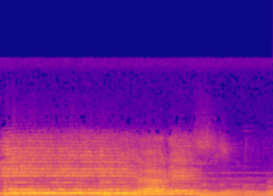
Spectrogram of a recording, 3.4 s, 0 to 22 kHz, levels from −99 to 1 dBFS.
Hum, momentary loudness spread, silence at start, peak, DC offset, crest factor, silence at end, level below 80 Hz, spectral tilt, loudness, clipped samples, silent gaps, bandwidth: none; 16 LU; 0 s; -2 dBFS; under 0.1%; 12 dB; 0 s; -46 dBFS; -5 dB/octave; -13 LUFS; under 0.1%; none; 7.8 kHz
